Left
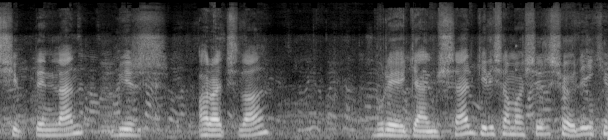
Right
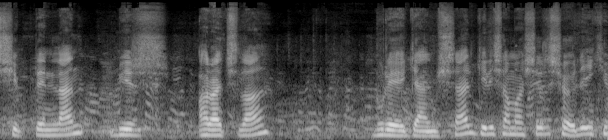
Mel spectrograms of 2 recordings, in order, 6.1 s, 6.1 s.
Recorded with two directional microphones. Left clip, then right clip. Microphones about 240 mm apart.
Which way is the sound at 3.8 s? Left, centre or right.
Centre.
